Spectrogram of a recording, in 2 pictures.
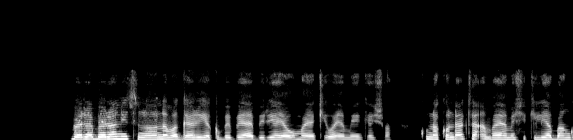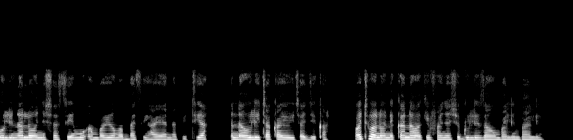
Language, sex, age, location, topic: Swahili, female, 18-24, Nairobi, government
